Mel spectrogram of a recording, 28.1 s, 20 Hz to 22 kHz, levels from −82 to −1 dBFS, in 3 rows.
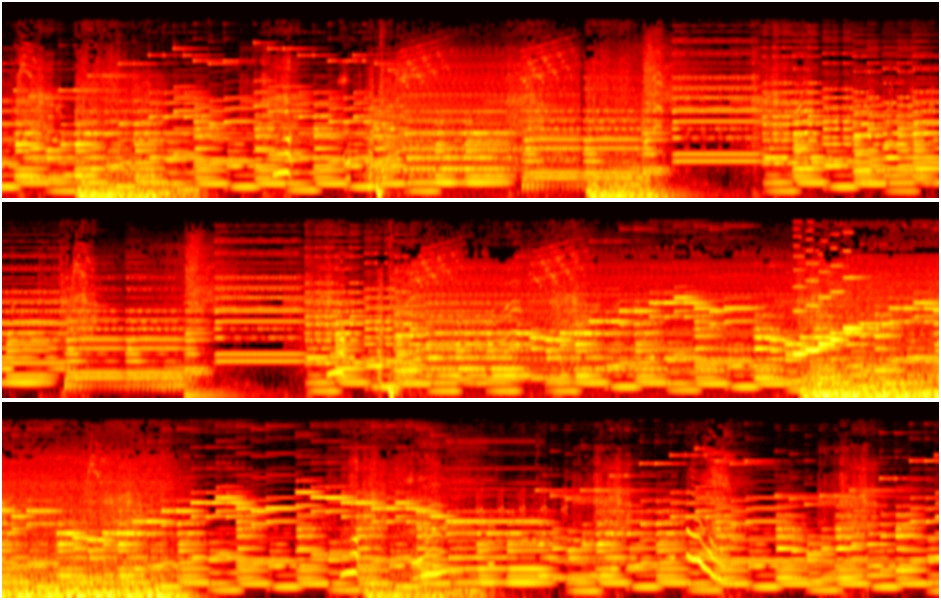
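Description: Nothing in this audio stood out as a technical problem on listening.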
